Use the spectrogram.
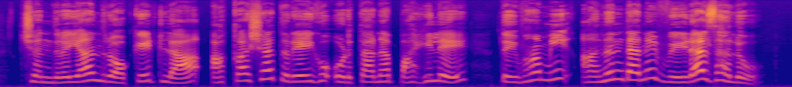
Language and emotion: Marathi, happy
